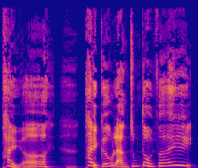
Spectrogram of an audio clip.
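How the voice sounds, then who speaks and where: A man's voice: very high-pitched, lively intonation, creaky, pitched above the performer's own voice, full character voice. A man doing a whimpering, wailing village woman. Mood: wailing, pleading. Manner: whimpering, drawn-out pleading.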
